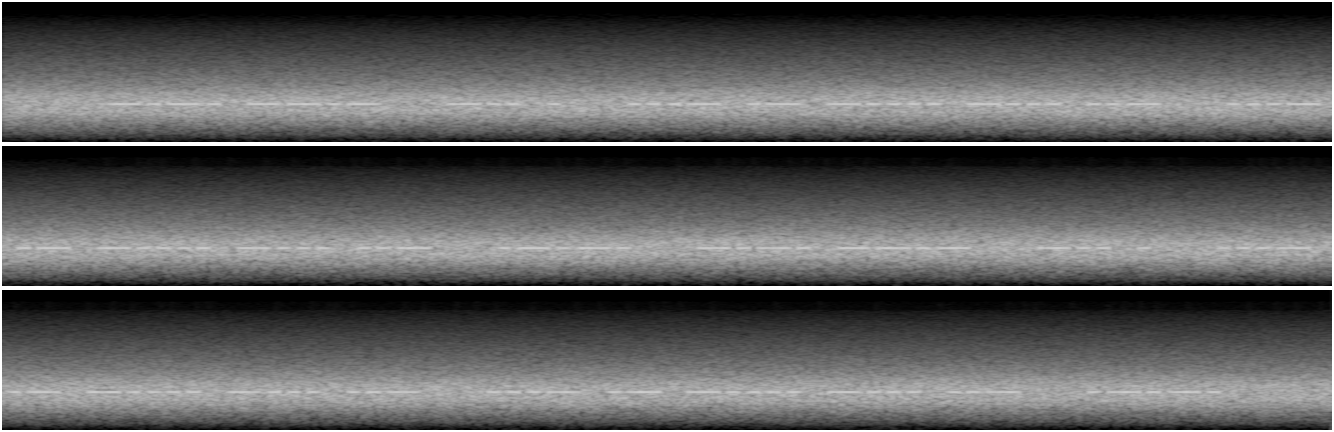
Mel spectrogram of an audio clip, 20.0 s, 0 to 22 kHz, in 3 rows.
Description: Morse code, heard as a keyed tone, machine-sent, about 24 wpm, 1100 Hz, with heavy radio static and a narrow filter. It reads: CQ DE VA6BU VA6BU <AR> CQ DE VA6BU VA6BU <AR>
